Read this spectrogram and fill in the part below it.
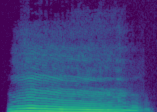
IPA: v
